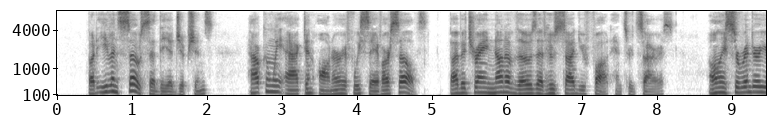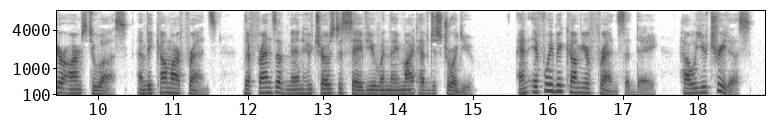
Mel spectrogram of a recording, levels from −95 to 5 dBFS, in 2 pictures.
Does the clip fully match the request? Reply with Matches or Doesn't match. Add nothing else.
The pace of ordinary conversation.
Doesn't match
